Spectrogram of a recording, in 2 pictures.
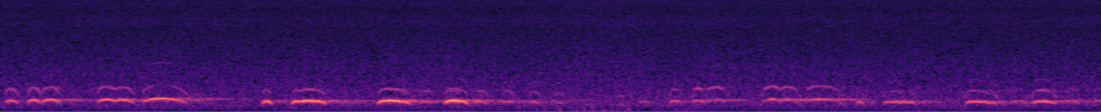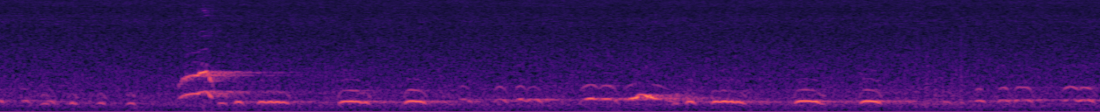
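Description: Great horned owl hooting: deep hoots in repeated phrases of several notes each, with one short, higher rising call about thirteen seconds in.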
